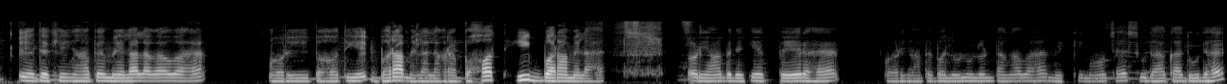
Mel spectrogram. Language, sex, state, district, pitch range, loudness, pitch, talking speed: Hindi, male, Bihar, Vaishali, 145-160 Hz, -22 LUFS, 155 Hz, 215 wpm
